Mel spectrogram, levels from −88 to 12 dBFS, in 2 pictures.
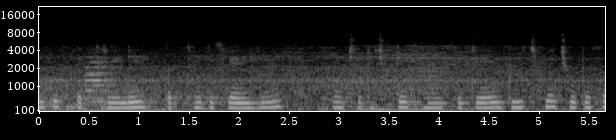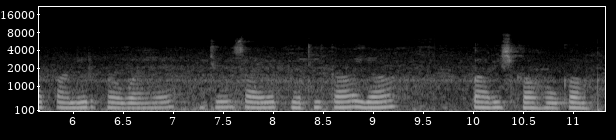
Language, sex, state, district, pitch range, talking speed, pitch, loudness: Hindi, female, Uttar Pradesh, Etah, 190-205 Hz, 160 wpm, 200 Hz, -30 LUFS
